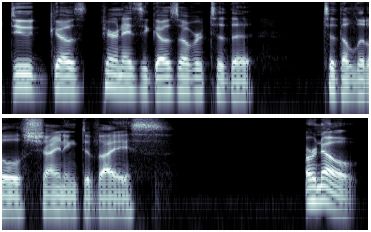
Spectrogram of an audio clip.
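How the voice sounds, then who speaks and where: Low, smooth-voiced man chatting about a book. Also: no room sound, clean studio sound. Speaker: podcast co-host. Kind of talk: casual book discussion.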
